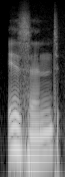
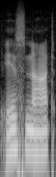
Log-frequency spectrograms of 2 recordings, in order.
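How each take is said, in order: First: The words are run together as one syllable. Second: Both words are said in full. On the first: "es exactamente lo mismo" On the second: "Is not se puede convertir en isn't"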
